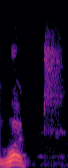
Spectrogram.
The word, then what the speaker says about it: worked: I worked. T উচ্চারণ worked এর উচ্চারণ সাধারণত টির মতো হয়। I worked শক্ত, Worked.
